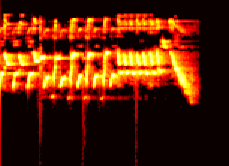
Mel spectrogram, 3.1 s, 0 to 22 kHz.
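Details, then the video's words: European goldfinch song for training young goldfinches: a rapid run of tinkling, chattering notes repeated in quick pulses, closing with a drawn-out, descending buzzy slur. "الشريط الملكي لتسميع فراخ الحسون 2020 - Goldfinch Song - Jilguero Canto"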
